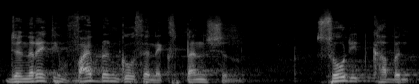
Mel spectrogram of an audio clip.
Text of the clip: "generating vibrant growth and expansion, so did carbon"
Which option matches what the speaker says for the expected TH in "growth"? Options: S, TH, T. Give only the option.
S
